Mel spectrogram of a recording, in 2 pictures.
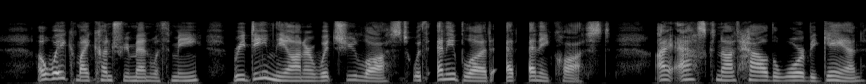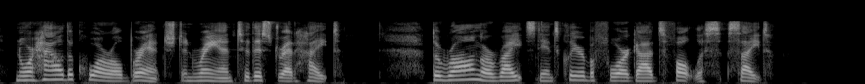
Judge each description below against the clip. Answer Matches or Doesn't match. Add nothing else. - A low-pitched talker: Doesn't match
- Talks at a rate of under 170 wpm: Matches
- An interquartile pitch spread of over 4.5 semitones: Doesn't match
